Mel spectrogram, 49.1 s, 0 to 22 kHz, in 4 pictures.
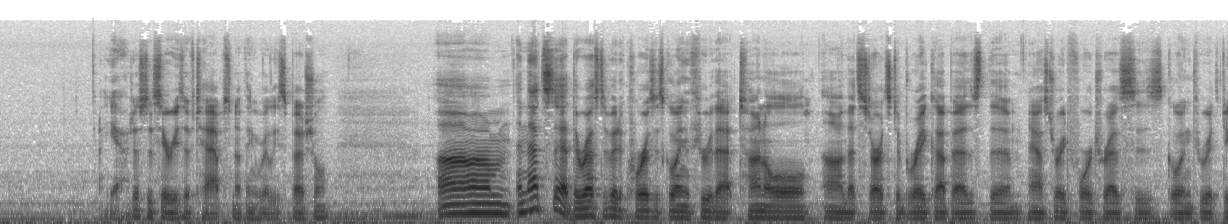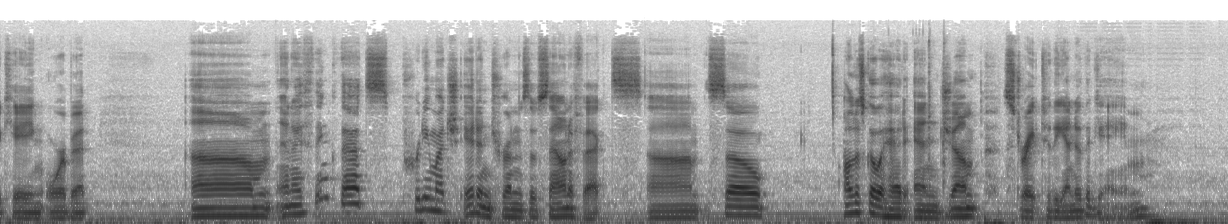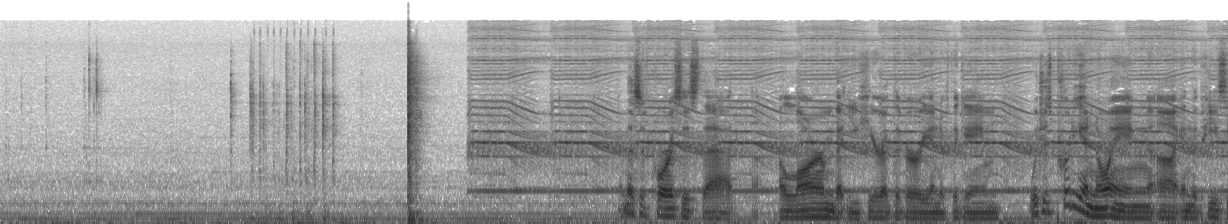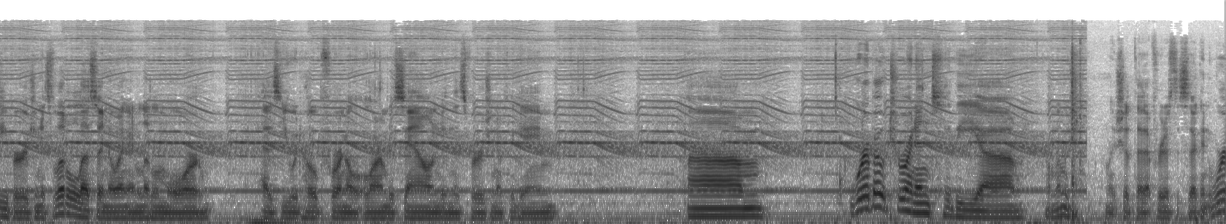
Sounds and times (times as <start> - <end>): Speech: 1.0 - 3.4, 4.4 - 13.2, 14.2 - 20.0, 20.6 - 23.9, 30.8 - 42.4, 43.7 - 44.6, 45.3 - 49.1
Typing: 26.9 - 28.0.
